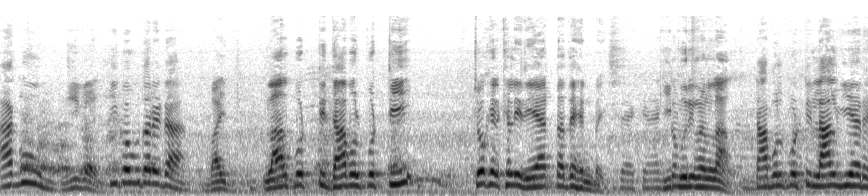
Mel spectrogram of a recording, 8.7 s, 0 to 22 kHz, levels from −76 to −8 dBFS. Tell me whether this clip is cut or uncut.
uncut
